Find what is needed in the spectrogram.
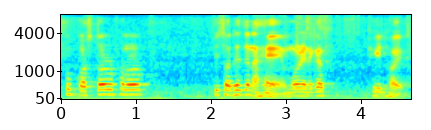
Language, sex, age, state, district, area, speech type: Assamese, male, 30-45, Assam, Nalbari, rural, spontaneous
